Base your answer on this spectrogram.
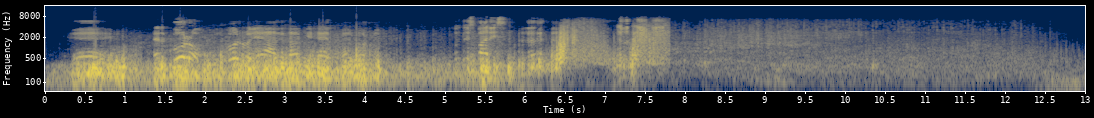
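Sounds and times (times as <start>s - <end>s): wind rushing over microphone: 0.0s - 13.0s.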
